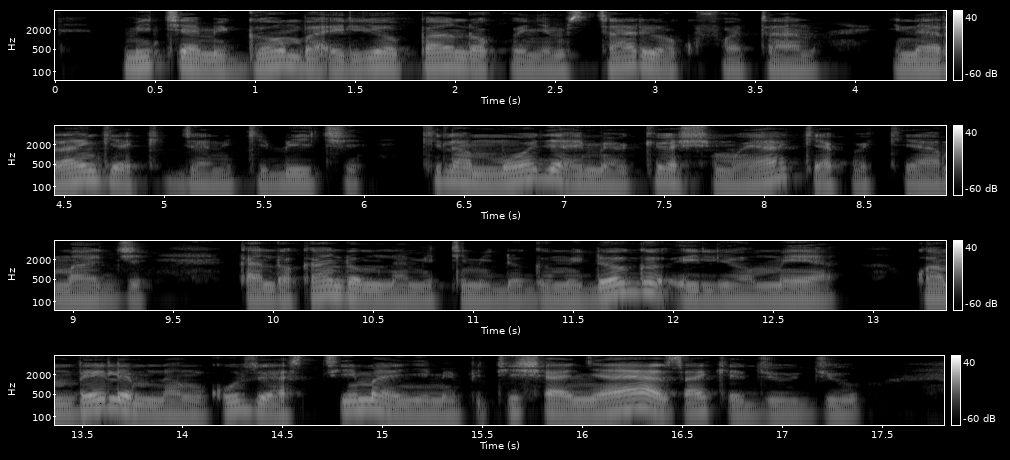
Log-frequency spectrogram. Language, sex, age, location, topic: Swahili, male, 18-24, Mombasa, agriculture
